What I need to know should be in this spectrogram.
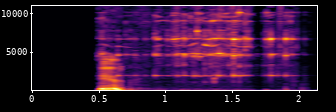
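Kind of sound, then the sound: household object, ice cubes clinking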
